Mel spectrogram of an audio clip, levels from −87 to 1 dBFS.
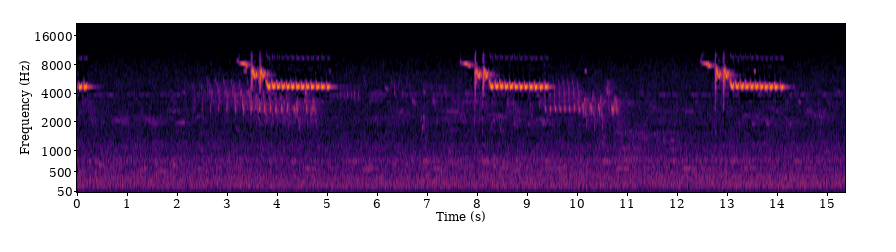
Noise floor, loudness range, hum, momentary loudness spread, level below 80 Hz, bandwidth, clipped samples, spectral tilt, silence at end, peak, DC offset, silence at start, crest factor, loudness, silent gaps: -54 dBFS; 10 LU; none; 24 LU; -86 dBFS; 11.5 kHz; under 0.1%; 2 dB/octave; 1.2 s; -12 dBFS; under 0.1%; 0 s; 18 dB; -22 LUFS; none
